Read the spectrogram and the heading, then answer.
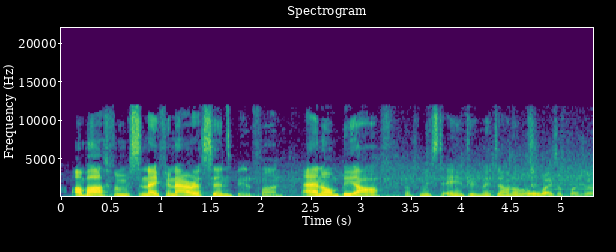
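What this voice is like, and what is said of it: Put-on British accent. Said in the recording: “I don't know why I've got this British accent”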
